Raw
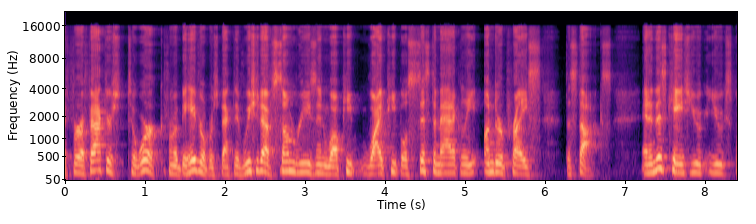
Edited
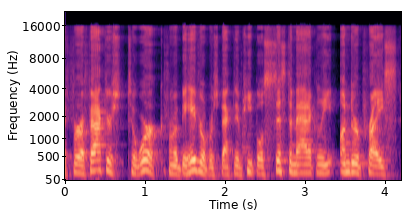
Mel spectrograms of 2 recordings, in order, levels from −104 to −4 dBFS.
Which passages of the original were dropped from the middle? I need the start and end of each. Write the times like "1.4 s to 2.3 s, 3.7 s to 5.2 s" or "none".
2.2 s to 4.0 s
